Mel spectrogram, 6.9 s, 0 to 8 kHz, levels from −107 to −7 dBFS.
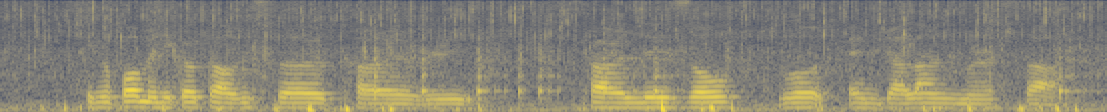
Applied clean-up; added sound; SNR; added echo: none; Rain; 5 dB; none.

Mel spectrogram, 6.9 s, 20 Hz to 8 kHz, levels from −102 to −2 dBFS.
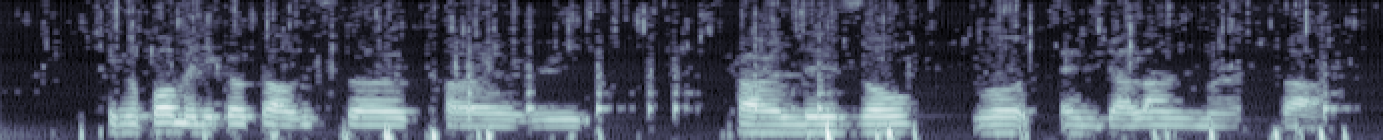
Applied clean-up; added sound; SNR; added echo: classical method spectral subtraction.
